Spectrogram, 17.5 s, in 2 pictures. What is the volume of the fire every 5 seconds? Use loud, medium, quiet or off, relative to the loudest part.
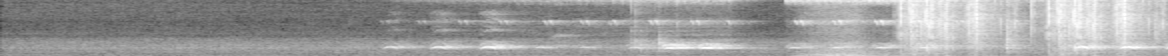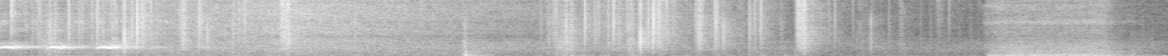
off, loud, medium, loud.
